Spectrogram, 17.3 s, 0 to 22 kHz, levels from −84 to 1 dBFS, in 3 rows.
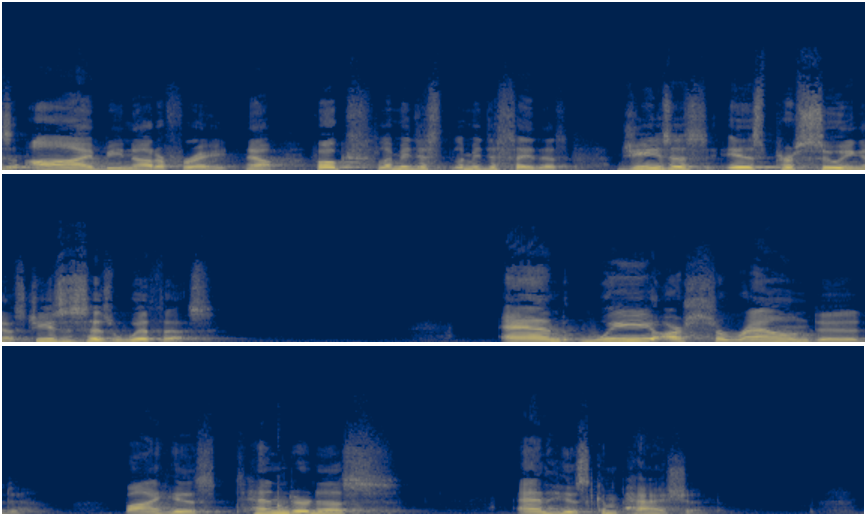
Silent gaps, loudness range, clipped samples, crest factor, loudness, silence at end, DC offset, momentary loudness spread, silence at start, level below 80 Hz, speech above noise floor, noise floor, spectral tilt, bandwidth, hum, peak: none; 5 LU; under 0.1%; 18 dB; -27 LUFS; 1.1 s; under 0.1%; 11 LU; 0 s; -70 dBFS; 50 dB; -76 dBFS; -5.5 dB/octave; 11.5 kHz; none; -10 dBFS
